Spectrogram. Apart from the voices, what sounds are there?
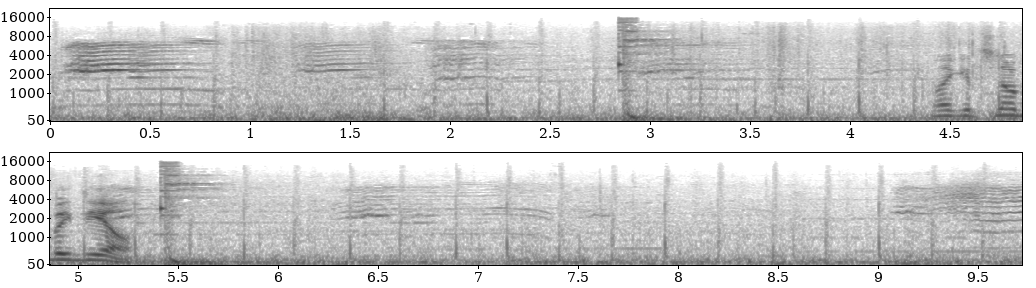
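cats meowing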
